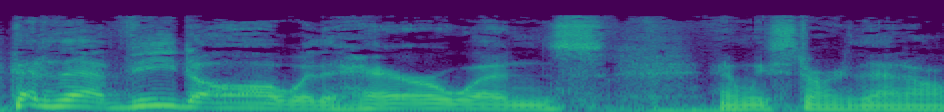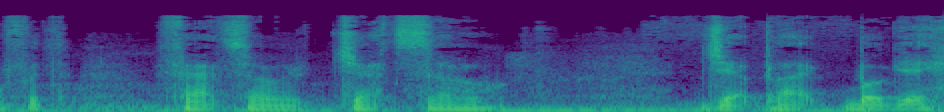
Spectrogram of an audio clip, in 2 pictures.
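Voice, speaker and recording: A man hosting a community radio show with casual, deadpan comic banter, often repeating his phrases. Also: fairly low pitch, slow pace, slight background noise. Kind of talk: casual community radio comedy banter, song back-announcing.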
